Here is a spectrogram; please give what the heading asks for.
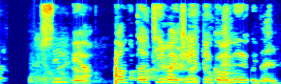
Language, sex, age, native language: Icelandic, male, 14, Icelandic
